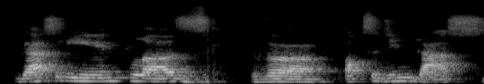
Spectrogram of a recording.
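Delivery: very slow, deliberate, spelled-out dictation voice.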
